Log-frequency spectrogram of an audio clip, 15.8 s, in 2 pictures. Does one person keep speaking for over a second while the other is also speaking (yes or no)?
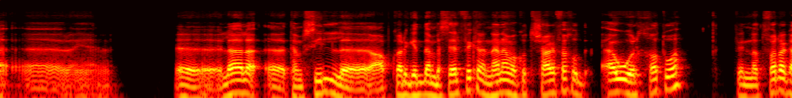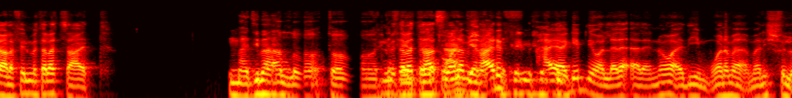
yes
